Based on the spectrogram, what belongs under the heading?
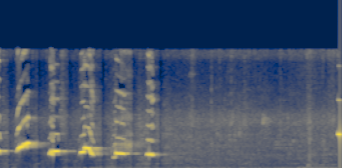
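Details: Prompting song of a greater green leafbird meant to get a silent bird singing again: five loud whistled notes with sharp upward flicks, about two per second, then a quiet stretch with a low hum.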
